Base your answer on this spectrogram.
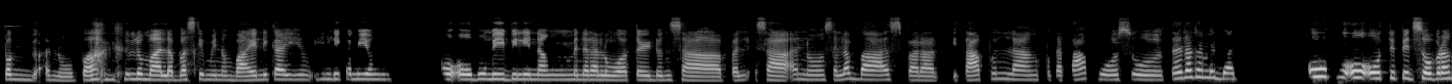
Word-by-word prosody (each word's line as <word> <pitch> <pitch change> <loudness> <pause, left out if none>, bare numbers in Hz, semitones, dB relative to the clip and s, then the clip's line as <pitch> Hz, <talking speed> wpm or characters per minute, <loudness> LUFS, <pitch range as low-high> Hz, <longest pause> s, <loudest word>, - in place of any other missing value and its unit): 'pag 235 -1 +1 0.3
ano, 185 -4 -7
'pag 215 +2 +2 0.2
lumalabas 220 -3 +2
kami 225 -2 -3
ng 205 -1 -7
bahay. 195 +1 +2
Kindi 225 +2 -4
kay 230 -2 +3 0.2
hindi 245 +1 -6
kami 245 0 -3
'yung 235 0 -4 0.6
oo, 245 -1 +3
bumibili 240 -1 +2
ng 220 0 -2
mineral 215 -1 0
water 200 +1 -1
dun 205 0 -6
sa 185 -3 +1
pali 195 +2 -7
sa 200 -3 0
ano, 220 -2 -6
sa 215 0 -7
labas 225 -3 -1
para 195 -2 -2 0.2
itapon 255 +6 -2
lang 220 -1 -3
pagkatapos. 225 +2 -4
So, 215 -2 -1
talagang 330 +5 +3
nagdadal 265 -4 0 0.7
opo, 355 -1 +6
oo, 285 -1 +7
tipid 285 -2 -2
sobrang 265 0 +5
225 Hz, 145 wpm, -24 LUFS, 210-245 Hz, 0.7 s, oo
